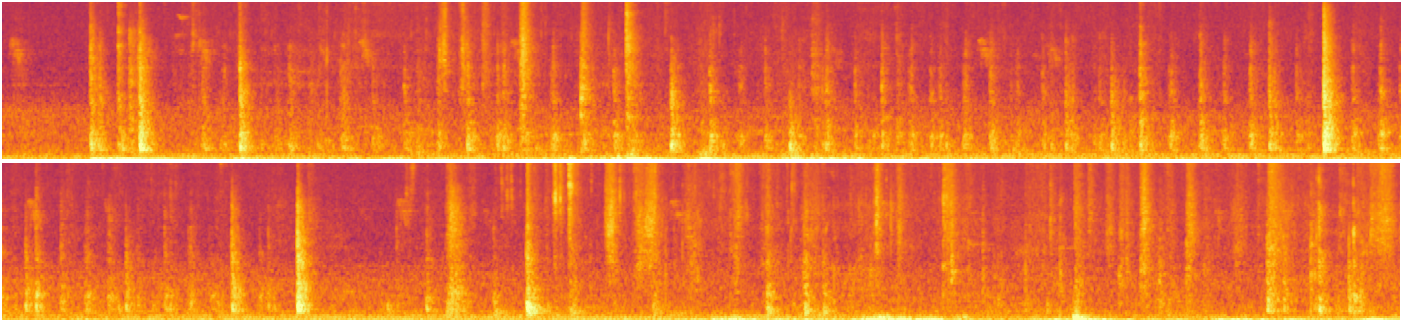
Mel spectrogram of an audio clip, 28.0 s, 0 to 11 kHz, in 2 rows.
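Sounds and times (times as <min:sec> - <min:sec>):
hand tools clicking and knocking: 0:00.8 - 0:17.2, 0:26.6 - 0:27.9.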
